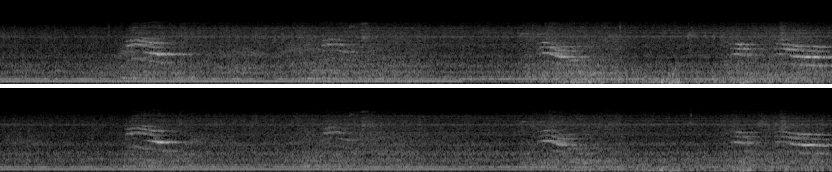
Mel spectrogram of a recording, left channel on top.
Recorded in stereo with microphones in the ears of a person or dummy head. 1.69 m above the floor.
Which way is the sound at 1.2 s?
5° left (ahead or behind).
